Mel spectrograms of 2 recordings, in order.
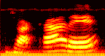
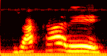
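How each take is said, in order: First: The final vowel is open. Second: The final vowel is closed. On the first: "o ré está aberto" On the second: "Se ele não estivesse com acento, ficaria jacaré"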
